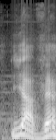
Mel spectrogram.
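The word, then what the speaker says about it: Yahweh: Yahé seria a pronúncia, eh, a melhor pronúncia, vamos assim colocar.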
